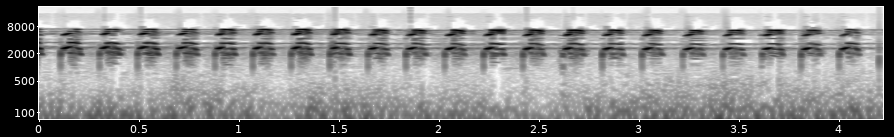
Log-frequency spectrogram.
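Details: Nest-camera recording of an osprey with chicks at Loch Garten on 5 July: an unbroken, evenly paced sequence of shrill whistled chirps, roughly four per second, over strong low buffeting noise.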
